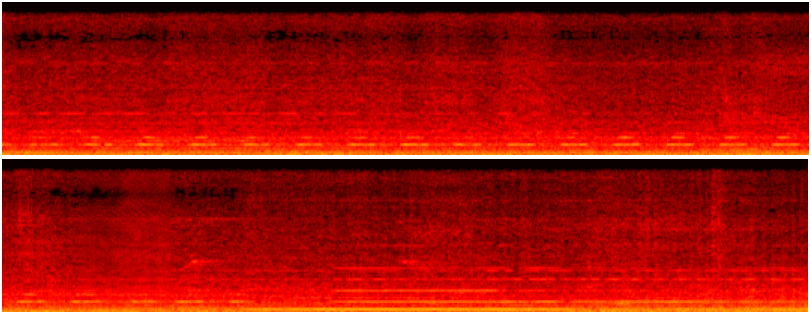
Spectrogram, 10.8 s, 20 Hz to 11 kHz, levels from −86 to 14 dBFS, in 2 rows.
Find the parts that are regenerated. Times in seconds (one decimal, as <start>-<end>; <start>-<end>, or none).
5.9-6.5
